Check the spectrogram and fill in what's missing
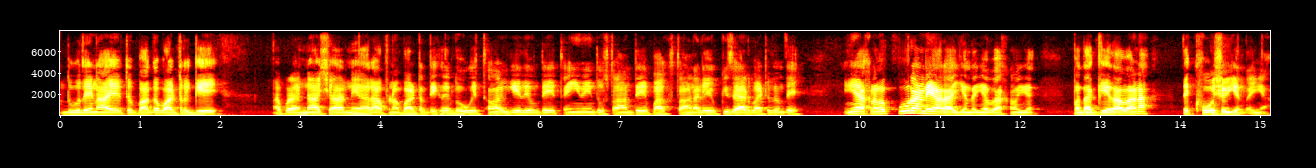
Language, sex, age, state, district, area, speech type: Dogri, male, 30-45, Jammu and Kashmir, Reasi, rural, spontaneous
